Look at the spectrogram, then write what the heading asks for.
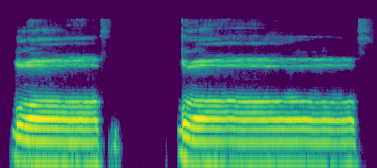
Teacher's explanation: قاف جو ہے یہ زبان کی جڑ جب کوے کے قریب سے اس کے مقابل اوپر نرم تالو سے لگے تو یہ حرف نکلتا ہے، یعنی کہ زبان کی جڑ ہوتی ہے وہ، اور جو تالو کا اوپر والا حصہ جو کہ نرم ہے اس کو پڑھنے سے یہ ادا ہوتا ہے۔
